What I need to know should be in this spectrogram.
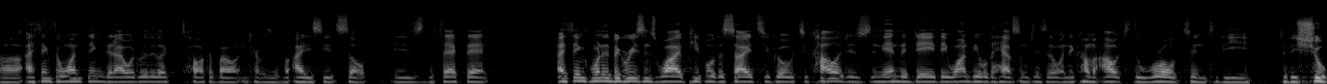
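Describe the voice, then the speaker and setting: Talking at a very fast pace, a man with a medium pitch sounds somewhat breathy, his intonation fairly even while his loudness swings widely. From US Midwest, Chicago. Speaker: university student. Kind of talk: testimonial talk. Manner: halting, many fillers.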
